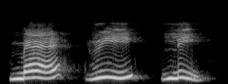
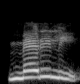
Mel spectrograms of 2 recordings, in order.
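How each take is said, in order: First: merrily slowly split into three syllables, first one stressed. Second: Said in the usual way. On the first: Shown as a demonstration. Teacher counts syllables for pupils, merrily slow and separated. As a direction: break merrily into मै, री, ली with pauses. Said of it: "इसमें तीन syllable है". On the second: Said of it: "इसमें stress पहले आएगा".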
